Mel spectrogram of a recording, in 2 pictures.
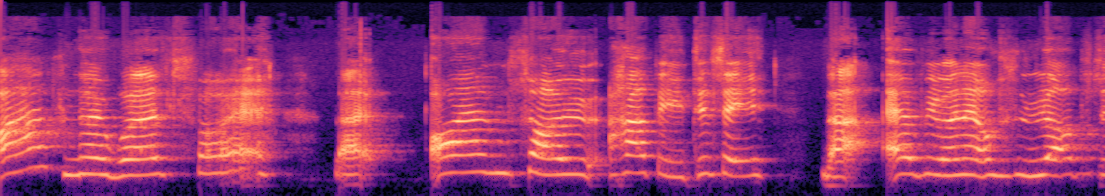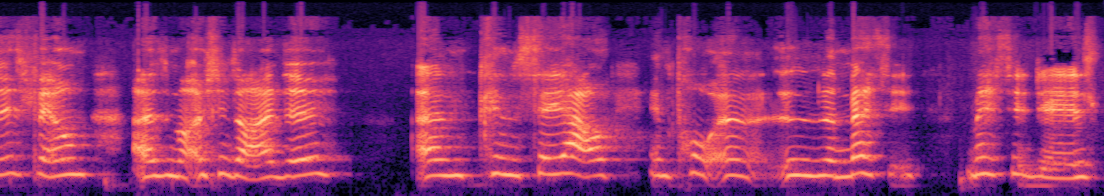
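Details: Adult woman speaking; dysarthria (cerebral palsy).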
